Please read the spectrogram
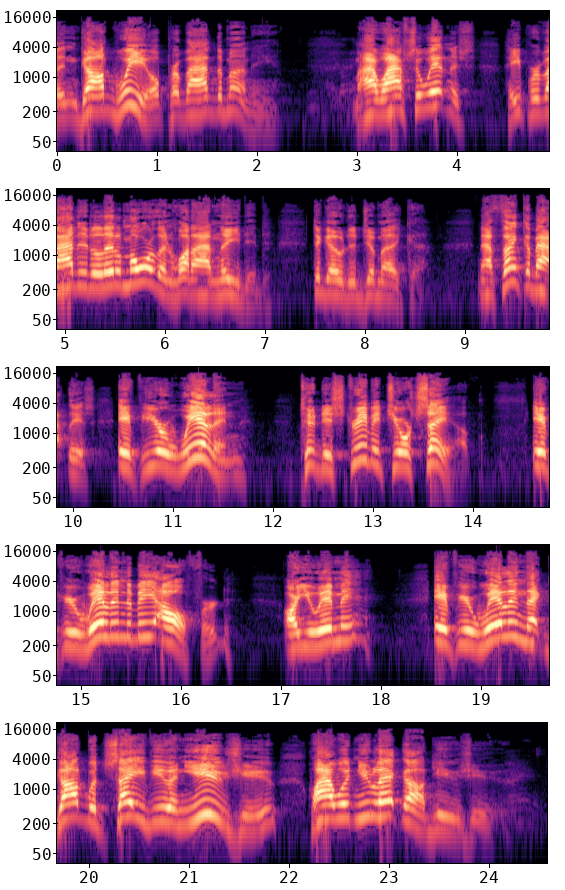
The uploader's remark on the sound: Recorded December 18, 2022 - Sunday Evening Service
